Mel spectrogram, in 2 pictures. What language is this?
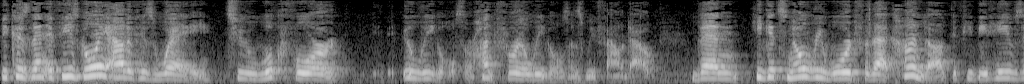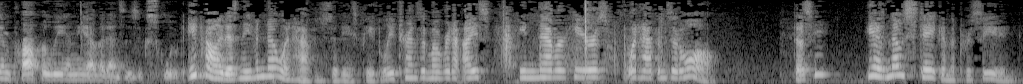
English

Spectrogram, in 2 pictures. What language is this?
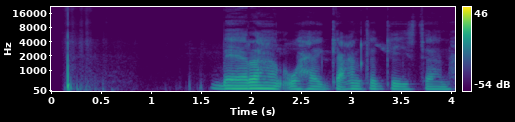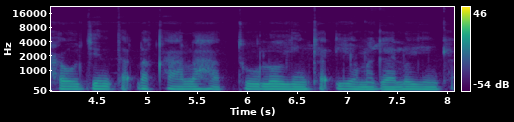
Somali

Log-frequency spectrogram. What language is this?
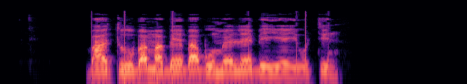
Duala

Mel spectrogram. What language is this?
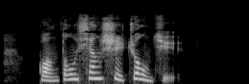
Chinese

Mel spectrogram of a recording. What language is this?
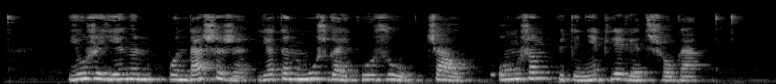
Mari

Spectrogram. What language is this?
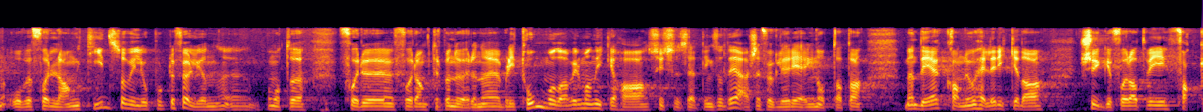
Norwegian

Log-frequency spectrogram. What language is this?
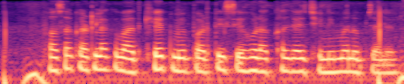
Magahi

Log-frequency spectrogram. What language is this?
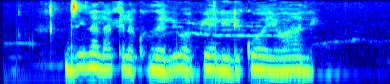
Swahili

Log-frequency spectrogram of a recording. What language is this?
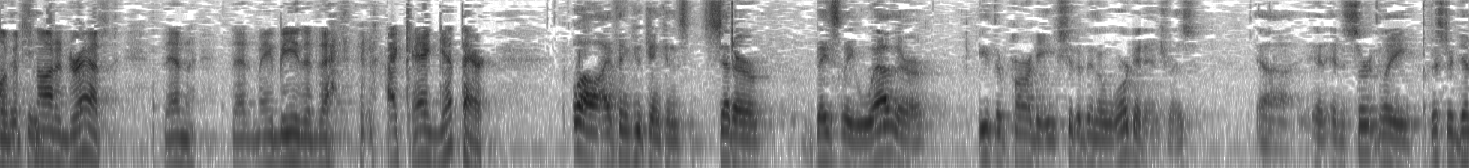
English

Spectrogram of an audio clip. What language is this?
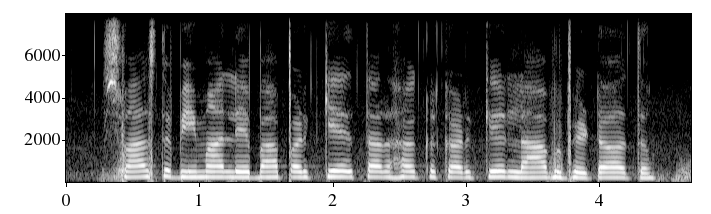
Maithili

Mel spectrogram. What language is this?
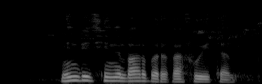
Bashkir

